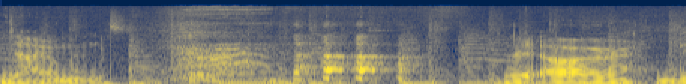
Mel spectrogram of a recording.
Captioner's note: off-screen: ahahaha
